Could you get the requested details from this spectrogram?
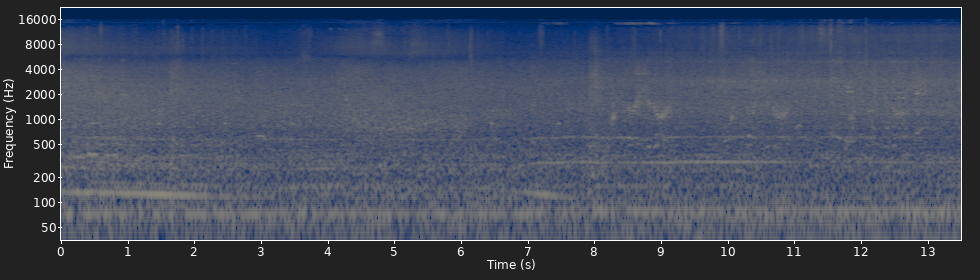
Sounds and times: traffic 0.0 - 13.5
People talking 9.9 - 13.2

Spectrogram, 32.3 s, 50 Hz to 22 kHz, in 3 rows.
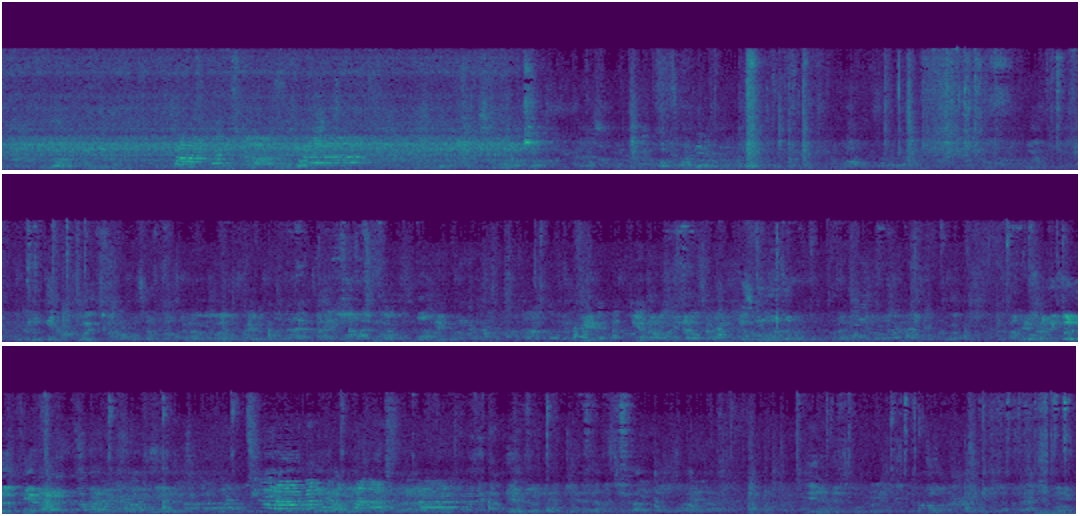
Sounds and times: people talking 0.0 - 9.2
espresso making sounds 0.0 - 5.3

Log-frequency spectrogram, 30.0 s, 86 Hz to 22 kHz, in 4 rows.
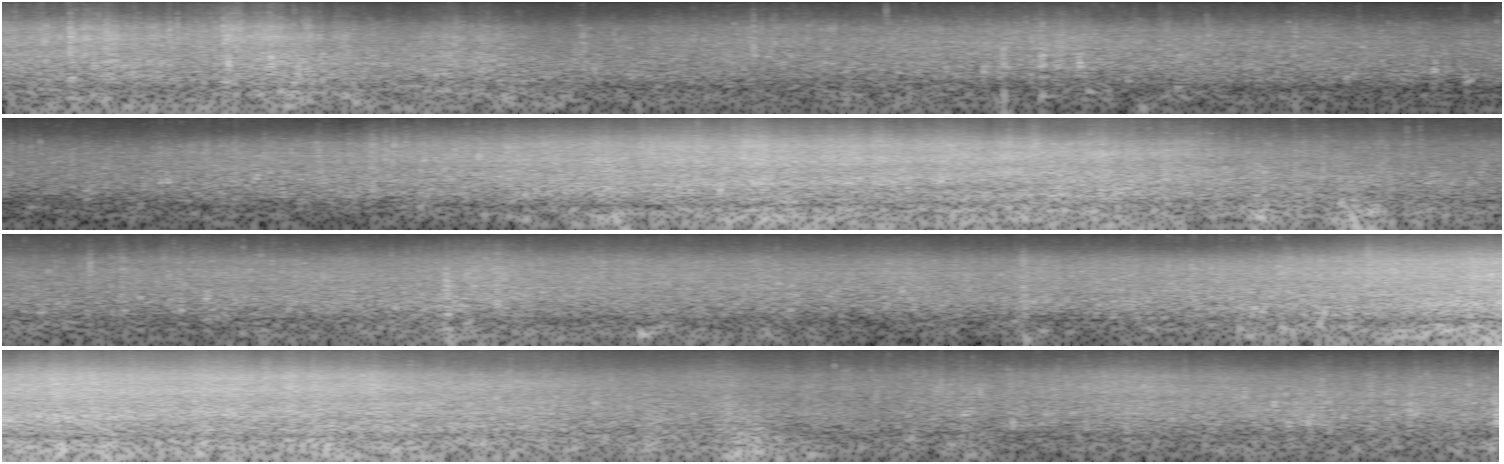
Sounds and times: waves 0.0 - 29.9

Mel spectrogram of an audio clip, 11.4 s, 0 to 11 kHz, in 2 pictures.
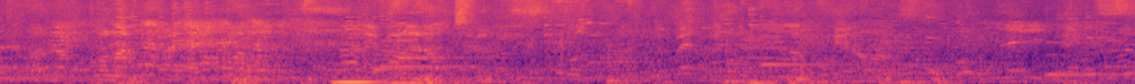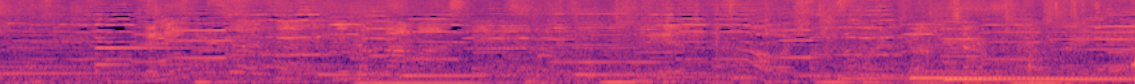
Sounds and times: audience 0.0 - 5.1

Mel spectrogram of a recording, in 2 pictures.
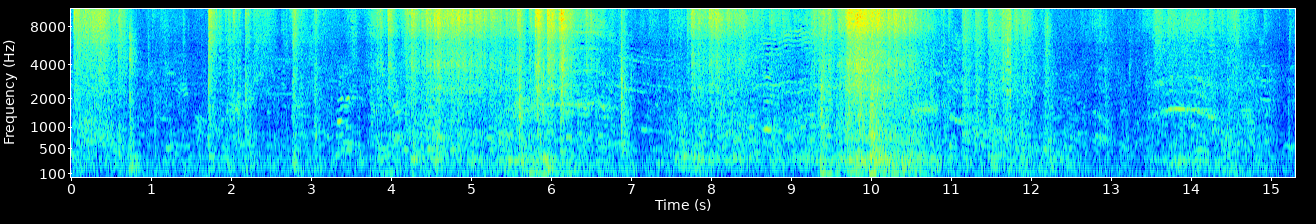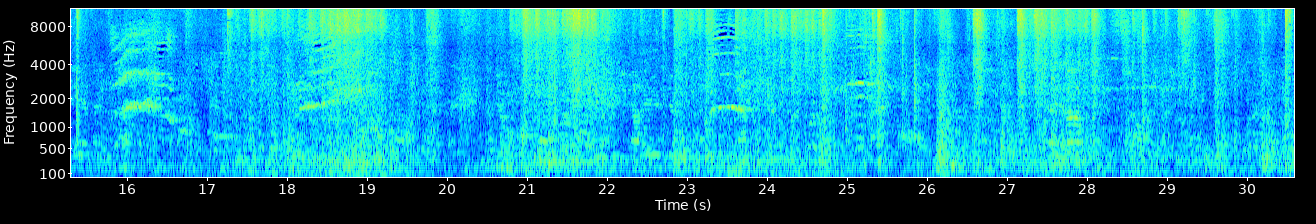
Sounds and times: voice 1.1 - 11.4

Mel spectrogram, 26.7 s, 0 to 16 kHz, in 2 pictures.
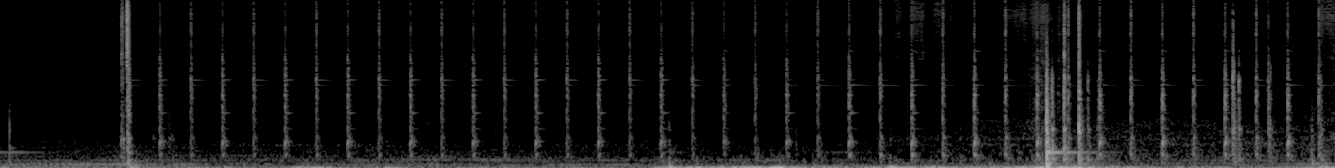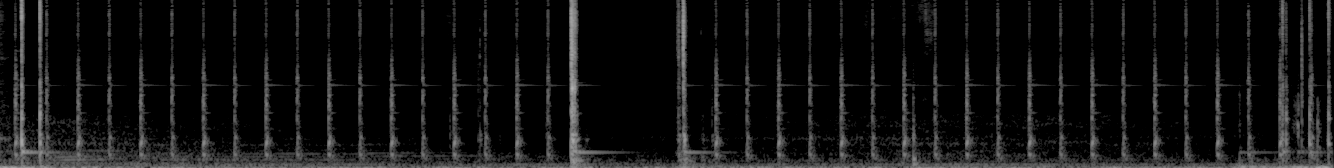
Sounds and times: turn signals clicking 1.1 - 26.6

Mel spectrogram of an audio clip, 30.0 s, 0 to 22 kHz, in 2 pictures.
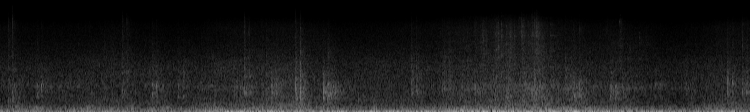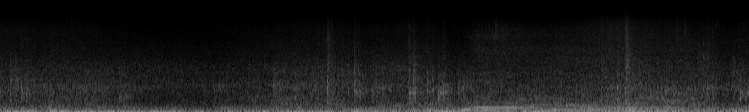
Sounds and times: Very Busy Traffic 24.2 - 29.9

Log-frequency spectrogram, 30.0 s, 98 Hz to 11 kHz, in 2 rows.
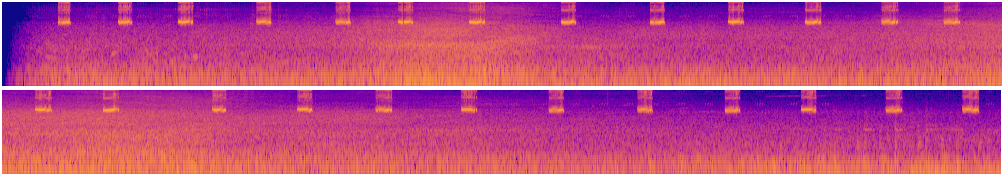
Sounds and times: Cars passing by near the park 0.1 - 29.9
cricket 0.8 - 1.1
cricket 1.7 - 3.0
cricket 3.7 - 4.2
cricket 5.0 - 14.5
cricket 15.4 - 16.9
cricket 18.1 - 18.5
cricket 19.4 - 19.8
cricket 20.5 - 27.6
cricket 28.2 - 29.9

